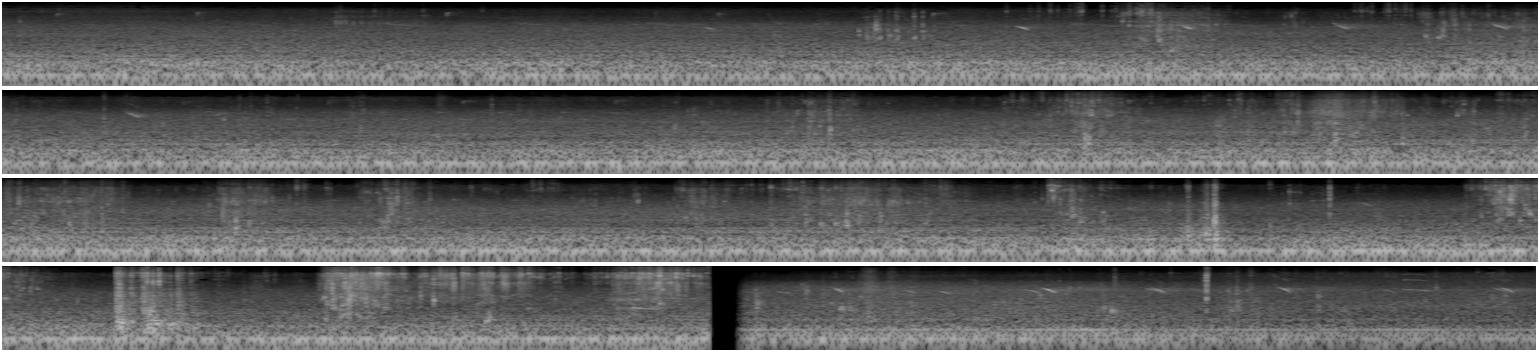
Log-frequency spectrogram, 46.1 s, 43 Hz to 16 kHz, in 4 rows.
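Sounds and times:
low steady rumble: 0:00.0 - 0:46.0
fish thrashing and splashing: 0:19.1 - 0:24.0, 0:28.0 - 0:31.4, 0:34.0 - 0:35.0, 0:35.6 - 0:39.9.

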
